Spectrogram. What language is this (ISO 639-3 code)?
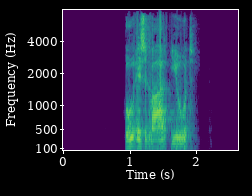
fry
